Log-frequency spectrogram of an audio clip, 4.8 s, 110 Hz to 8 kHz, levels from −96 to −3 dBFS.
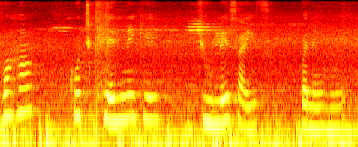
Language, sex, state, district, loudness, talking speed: Hindi, female, Madhya Pradesh, Dhar, -18 LUFS, 100 wpm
